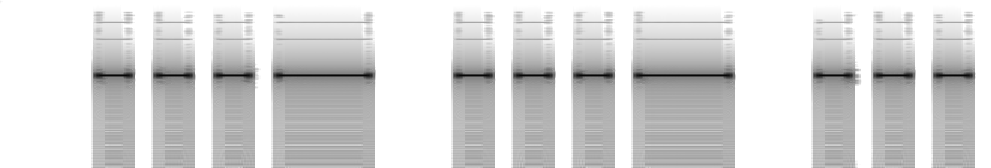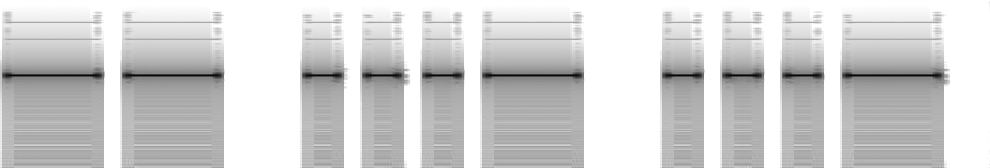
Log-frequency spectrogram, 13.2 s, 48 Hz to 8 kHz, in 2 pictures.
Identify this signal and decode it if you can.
Morse code, heard as a keyed tone, about 6 wpm, 800 Hz. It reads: VV3VV
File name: CW gyakorlas v 3 5 baud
